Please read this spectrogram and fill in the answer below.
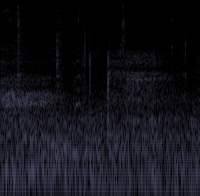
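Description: Quiet outdoor background with a few faint, light clicks scattered through it.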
